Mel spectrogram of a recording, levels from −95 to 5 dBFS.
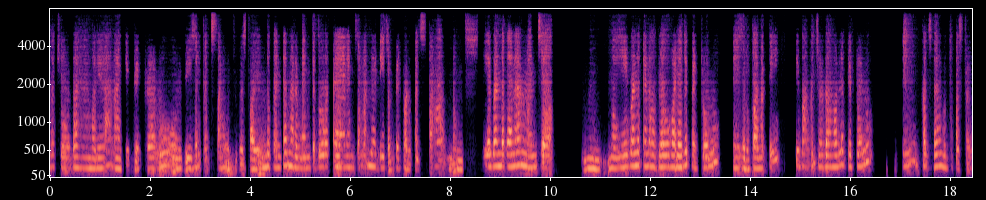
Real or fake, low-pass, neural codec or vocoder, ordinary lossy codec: fake; 7.2 kHz; codec, 44.1 kHz, 0.9 kbps, DAC; none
